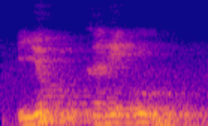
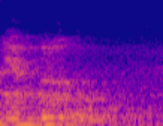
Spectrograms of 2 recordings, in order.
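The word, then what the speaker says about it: يقرئ: Innallaha azza wa jalla yukri'u, bukan yaqra'u.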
